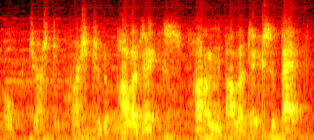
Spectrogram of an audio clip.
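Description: A man's voice: on the high side, sing-song, fairly quick, bright, forceful tone, rough recording. A middle-aged actor playing an English pub darts skipper and father, jovial and a bit patronising, in a 1940s film. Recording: 1940s film soundtrack with music behind.

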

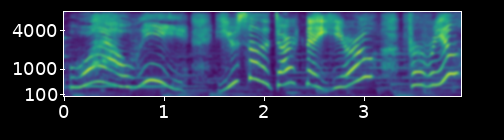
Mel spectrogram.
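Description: A woman voicing a tiny, excitable, cheeky fairy girl companion in an anime game, squeaky and childlike. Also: slow, over loud music, heavily acted. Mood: chirpy, curious. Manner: exclamatory, cheeky, refers to herself by name. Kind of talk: anime video game voice acting.

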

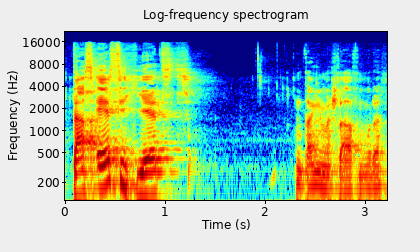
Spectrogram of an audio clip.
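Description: A man's voice: mid-range voice, big pitch swings, moderate pace. A man in his twenties chatting casually in a home vlog as a fitness coach, dropping English gym jargon into his speech. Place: home kitchen and dining area.

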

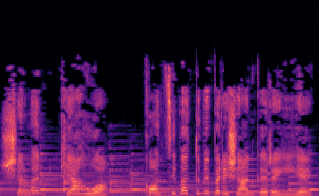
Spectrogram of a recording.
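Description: A woman voicing a confident, coaxing young modern college woman with an Indian accent in an animated story. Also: high voice, fairly quick, over loud music, natural voice. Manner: assertive, coaxing, mixes English into Hindi.

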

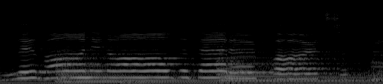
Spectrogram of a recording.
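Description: A woman in her thirties or forties singing a slow worship ballad into a handheld microphone in a church. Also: high voice, steady tone. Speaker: singer at a funeral service. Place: large church sanctuary. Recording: echoey church, loud music behind.

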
